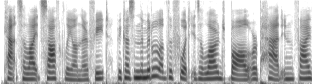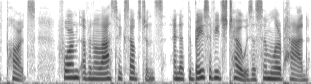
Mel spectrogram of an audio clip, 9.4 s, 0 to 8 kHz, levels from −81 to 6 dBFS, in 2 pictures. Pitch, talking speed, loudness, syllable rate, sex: 200 Hz, 245 wpm, -21 LUFS, 5.9 syllables/s, female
